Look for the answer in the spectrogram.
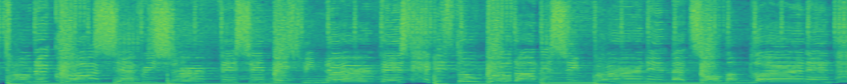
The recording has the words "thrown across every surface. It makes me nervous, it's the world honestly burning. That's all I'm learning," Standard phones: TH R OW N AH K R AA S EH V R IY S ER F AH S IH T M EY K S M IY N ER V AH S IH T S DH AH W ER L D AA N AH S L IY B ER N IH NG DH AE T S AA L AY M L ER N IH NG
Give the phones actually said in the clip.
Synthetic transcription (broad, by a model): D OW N AH K R AA S EH V R IY S ER F AH S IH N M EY S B IY N ER V AH S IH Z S DH AH W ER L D AA N AH S L IY B ER N IH NG DH AE T S AA L AY M L ER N IH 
